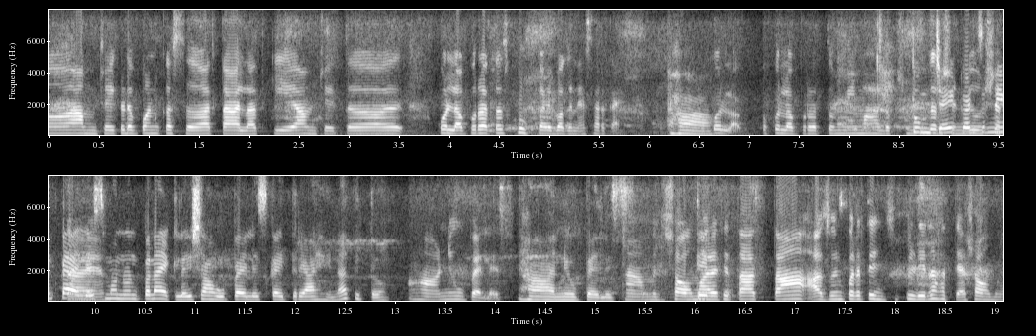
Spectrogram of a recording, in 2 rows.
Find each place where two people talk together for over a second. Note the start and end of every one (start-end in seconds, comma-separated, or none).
8.6-10.1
